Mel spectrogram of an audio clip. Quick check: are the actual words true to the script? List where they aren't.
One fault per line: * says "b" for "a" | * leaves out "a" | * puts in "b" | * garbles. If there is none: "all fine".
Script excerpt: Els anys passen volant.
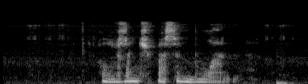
all fine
